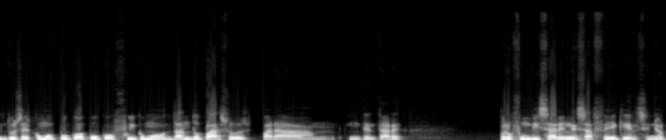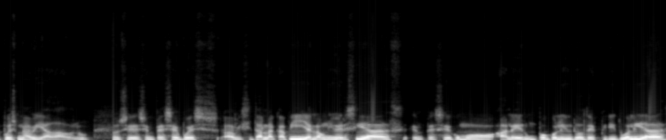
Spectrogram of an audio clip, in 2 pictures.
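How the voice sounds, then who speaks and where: A man talks at a fairly quick pace. He has a slight Chilean accent. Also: medium pitch for a man, lively intonation. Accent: Chilean, slight, after twelve years in Spain. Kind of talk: interview testimony. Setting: remote interview from Pamplona. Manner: hesitant, many fillers.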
